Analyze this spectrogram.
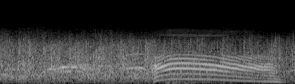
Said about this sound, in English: Can we please have a nice round of applause for the finest informant ever on this show?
